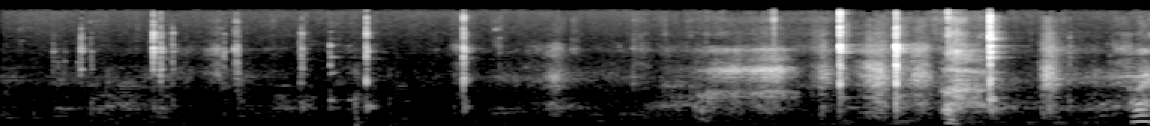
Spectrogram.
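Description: Metal parts being handled on a steel axle: a drilled brake disc and hub carrier knocked and shifted by gloved hands, giving scattered light metallic clicks and clinks, more of them in the second half.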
